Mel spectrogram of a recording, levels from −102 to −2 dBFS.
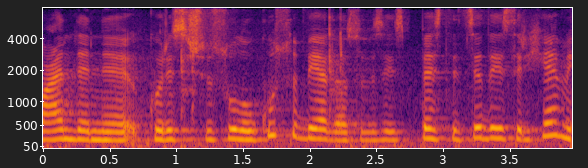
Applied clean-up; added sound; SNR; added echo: none; Mechanisms; 17 dB; none.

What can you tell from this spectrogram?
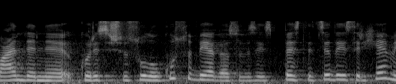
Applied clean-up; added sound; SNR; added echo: none; none; none; none.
